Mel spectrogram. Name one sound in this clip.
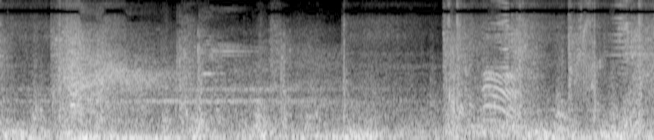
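Magical blasts burst and crackle loudly.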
